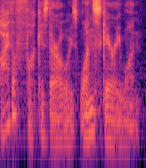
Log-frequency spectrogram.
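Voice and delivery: muttering under breath, quiet aside. Voicing a character in a game scene: muttering under his breath. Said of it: "gonna kinda mutter under his breath".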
